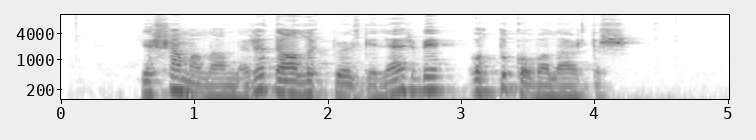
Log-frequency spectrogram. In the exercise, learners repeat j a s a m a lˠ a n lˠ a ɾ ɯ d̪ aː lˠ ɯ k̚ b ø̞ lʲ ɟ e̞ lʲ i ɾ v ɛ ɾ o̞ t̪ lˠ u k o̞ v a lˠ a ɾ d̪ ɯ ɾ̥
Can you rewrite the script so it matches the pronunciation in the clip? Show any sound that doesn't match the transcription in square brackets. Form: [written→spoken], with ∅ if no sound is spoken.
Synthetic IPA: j a [s→ʃ] a m a lˠ a n lˠ a ɾ ɯ d̪ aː lˠ ɯ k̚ b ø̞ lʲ ɟ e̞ lʲ [i→æ] ɾ v ɛ [ɾ→∅] o̞ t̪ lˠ u k o̞ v a lˠ a ɾ d̪ ɯ ɾ̥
